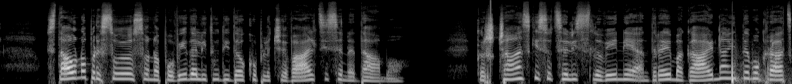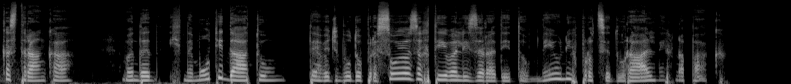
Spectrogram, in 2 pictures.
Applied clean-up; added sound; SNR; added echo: none; Fireworks; 10 dB; none.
